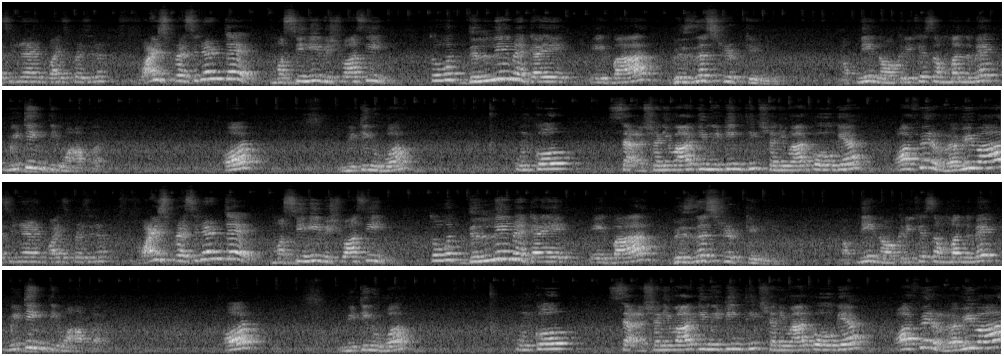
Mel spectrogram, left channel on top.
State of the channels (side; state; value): both; normal; correlation 0.40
